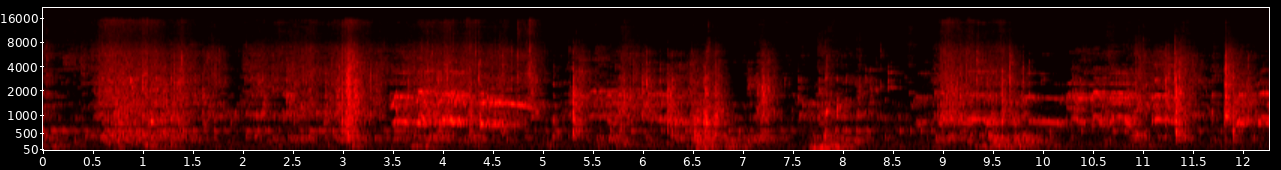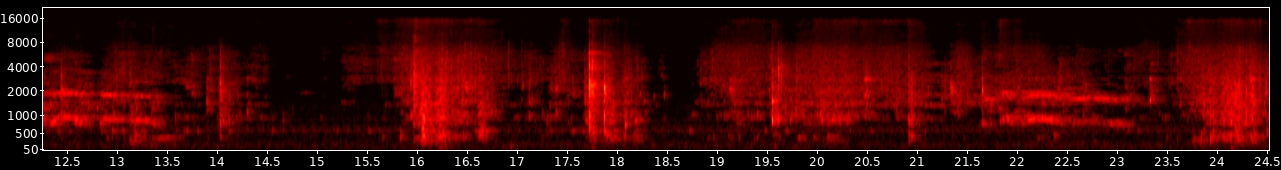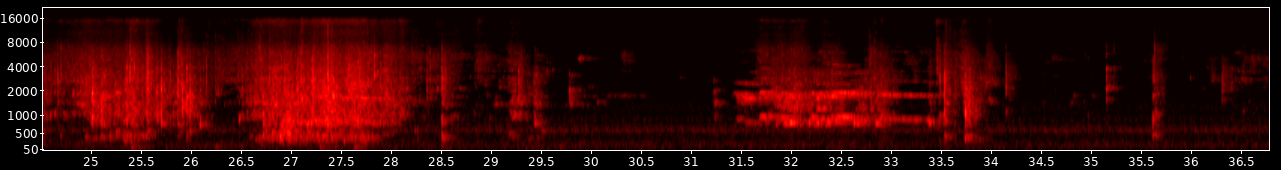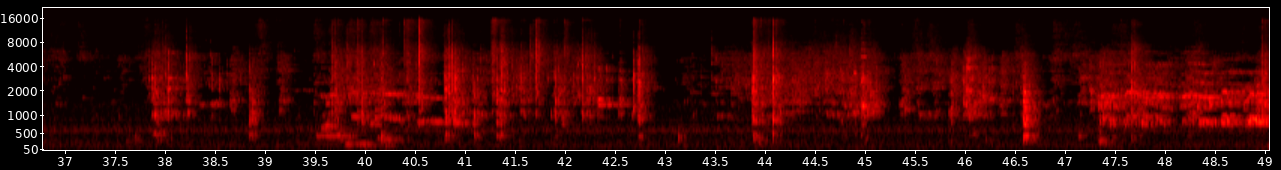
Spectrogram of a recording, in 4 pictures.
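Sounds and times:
plastic sacks rustling: 0.0 - 5.0, 23.6 - 29.4
roosters crowing: 3.0 - 7.0, 8.7 - 13.6, 19.9 - 24.2, 26.7 - 28.3, 31.4 - 33.5, 39.5 - 41.4, 47.2 - 49.0.

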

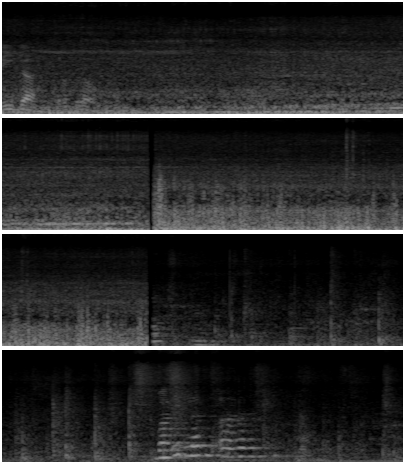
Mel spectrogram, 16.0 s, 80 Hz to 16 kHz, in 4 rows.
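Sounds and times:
vehicle engine rumbling: 0.0 - 9.5.

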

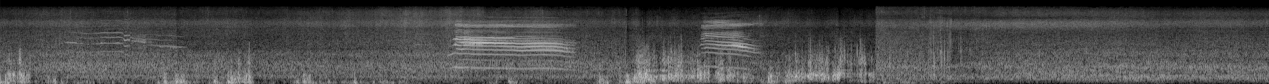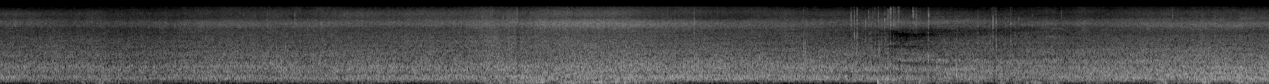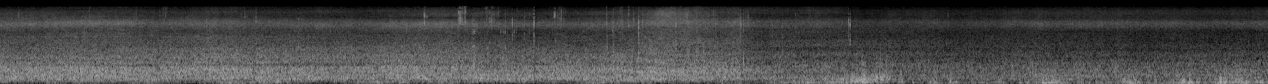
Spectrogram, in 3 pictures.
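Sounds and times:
wind on microphone: 0.0 - 9.7, 17.4 - 19.6, 24.1 - 38.0
sea surf washing over rocks: 0.0 - 38.0.

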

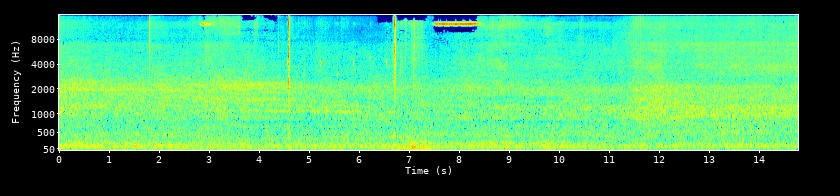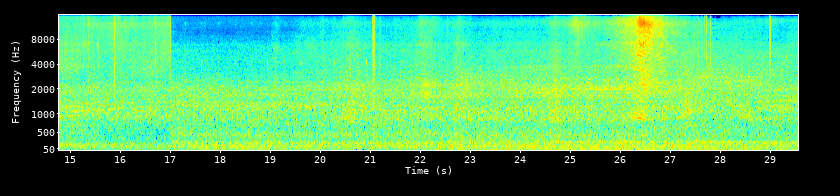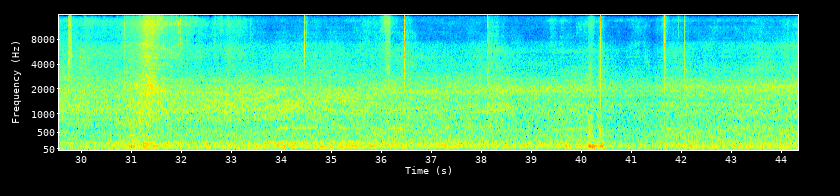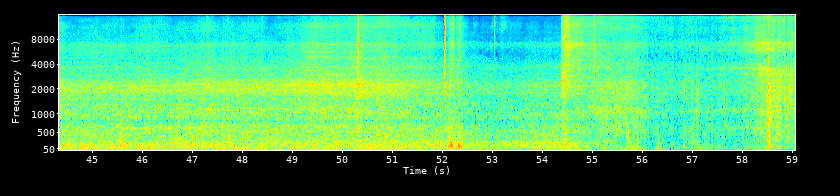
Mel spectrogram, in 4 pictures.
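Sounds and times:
car engine and road hum: 0.0 - 59.0
car thumps: 52.0 - 52.6.

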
